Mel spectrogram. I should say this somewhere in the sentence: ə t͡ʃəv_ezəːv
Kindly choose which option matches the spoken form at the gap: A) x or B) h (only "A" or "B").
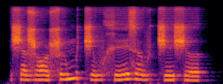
A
